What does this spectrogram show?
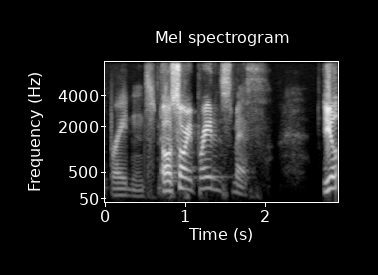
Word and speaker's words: Braden Smith: Mike, what are your thoughts on Brandon Smith? I think you pronounced it wrong. I think it's Braden Smith.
